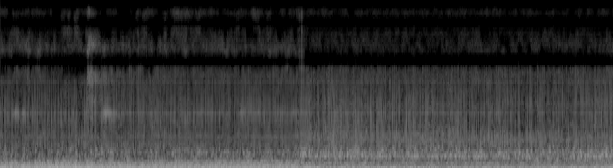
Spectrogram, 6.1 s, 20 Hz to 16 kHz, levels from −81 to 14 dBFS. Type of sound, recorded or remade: remade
